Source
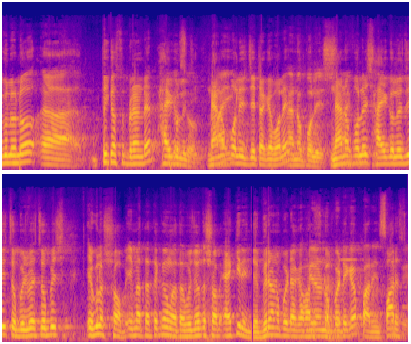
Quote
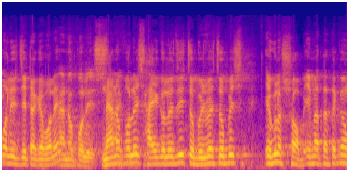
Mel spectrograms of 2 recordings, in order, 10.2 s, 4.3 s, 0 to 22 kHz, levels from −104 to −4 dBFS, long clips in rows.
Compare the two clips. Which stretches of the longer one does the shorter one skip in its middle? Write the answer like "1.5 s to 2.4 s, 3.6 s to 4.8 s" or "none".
none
